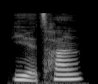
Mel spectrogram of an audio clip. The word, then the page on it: 野餐: yě cān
